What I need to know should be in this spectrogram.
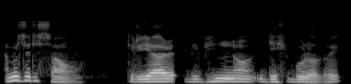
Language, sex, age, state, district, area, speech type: Assamese, male, 30-45, Assam, Majuli, urban, spontaneous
